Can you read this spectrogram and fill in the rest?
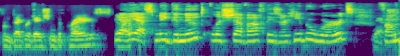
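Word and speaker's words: מגנות לשבח: but you talk about, and I'm going to mispronounce this, so I need you to correct me. But the Mignat Leshavak, the from degradation to praise. Yes, Mignut Leshavach.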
